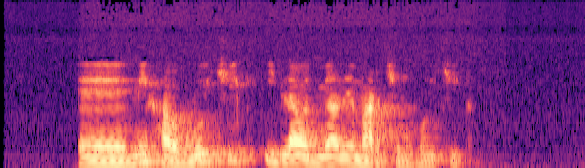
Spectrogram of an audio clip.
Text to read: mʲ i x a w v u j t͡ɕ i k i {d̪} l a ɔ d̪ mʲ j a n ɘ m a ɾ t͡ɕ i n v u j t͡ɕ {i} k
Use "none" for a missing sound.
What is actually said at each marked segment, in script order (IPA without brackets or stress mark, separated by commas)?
d̪, i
